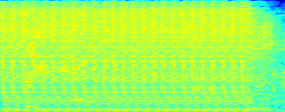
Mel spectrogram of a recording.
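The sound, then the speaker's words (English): A loud burst of rapid automatic gunfire from a gunshot sound effect played for shooting a cow, shots running together in a dense rattling stream for nearly three seconds before trailing off at the end. “I got new gunshot sound effects loaded up, but I think it might have been a little extreme for shooting the cow.”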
